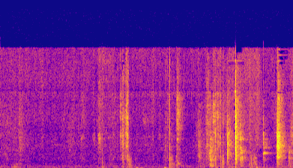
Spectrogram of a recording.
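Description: Scattered light clicks and taps of objects being handled, with the sharpest click a little before the end, over a faint steady low hum.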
